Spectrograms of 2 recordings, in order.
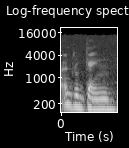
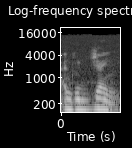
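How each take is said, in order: First: The G is a hard G sound. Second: The G is a soft J sound. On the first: The speaker calls it wrong. "Not androgyne" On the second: The speaker calls it right. "but androgyne. The soft G is definitely right"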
